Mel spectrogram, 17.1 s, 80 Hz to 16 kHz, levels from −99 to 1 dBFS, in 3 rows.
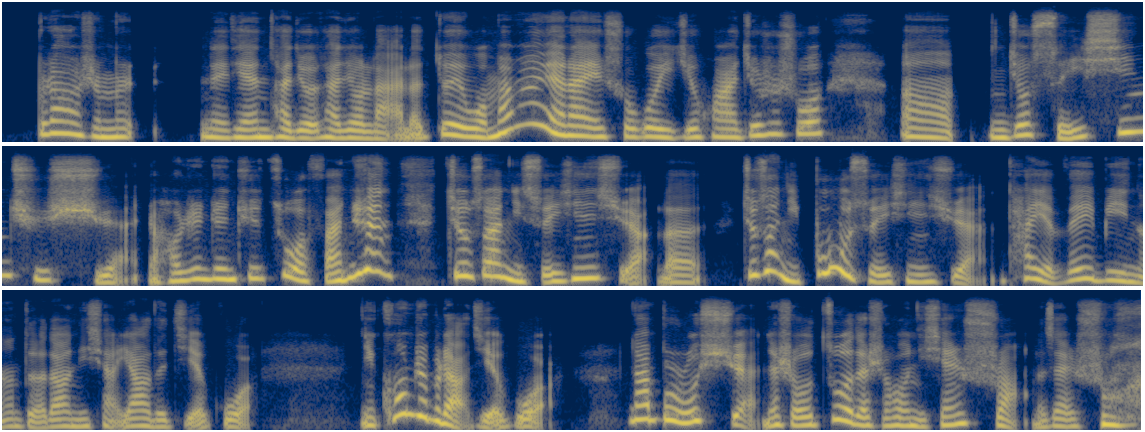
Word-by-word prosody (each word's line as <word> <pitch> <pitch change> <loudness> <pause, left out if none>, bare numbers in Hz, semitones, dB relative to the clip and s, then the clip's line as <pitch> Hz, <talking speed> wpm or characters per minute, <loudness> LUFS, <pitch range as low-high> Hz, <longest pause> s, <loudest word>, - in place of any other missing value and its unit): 不 285 - -2
知 - - +3
道 295 -2 +3
什 225 - -2
么 210 +1 +3 0.3
哪 210 -3 -1
天 205 +1 +3
它 205 -1 +1
就 185 -1 +1
它 200 -2 0
就 190 0 +1
来 170 -2 -4
了。 - - -3
对， 260 +3 +3
我 210 -2 +4
妈 270 +9 +6
妈 - - -4 0.2
原 285 - +6
来 245 -2 +5
也 220 - +2
说 220 0 -4
过 220 0 +2
一 205 - +1
句 205 +2 -3
话， 210 0 -1
就 255 - -1
是 285 - -2
说： 295 +2 -2 0.4
“呃， 210 -6 -1
你 200 - 0
就 260 +4 +1
随 185 -8 -2
心 330 +9 0
去 285 -9 -3
选， 195 -6 -2
然 - - -6
后 210 - +1
认 255 +4 +3
真 260 -1 +5
去 280 +1 -3
做。 270 -3 +1
“反 205 +1 +2
正 355 - +5 0.4
就 345 -1 +4
算 335 -3 +3
你 - - +5
随 195 +1 -1
心 275 +5 +4
选 290 - -5
了， - - -5 0.2
就 360 - +1
算 470 - +3
你 - - +3
不 435 +1 +4
随 190 -8 -3
心 190 0 -4
选， 185 - -6
它 285 - -5
也 245 - +1
未 260 +3 0
必 225 -2 -1
能 180 -1 -4
得 155 -4 -5
到 180 +3 -2
你 180 0 -4
想 - - -8
要 195 0 -2
的 170 - -5
结 165 - -6
果， - - -5 0.5
你 - - -1
控 475 +3 +2
制 435 - +6
不 - - +4
了 - - +4
结 - - -2
果 - - -2
儿， - - -12 0.3
那 355 +2 +3
不 345 -1 +2
如 290 0 +5
选 270 -8 -2
的 210 - 0
时 215 - -1
候、 210 - +2
做 320 +8 +2
的 210 - +2
时 195 - -6
候 200 -1 0
你 190 - 0
先 215 +8 0
爽 210 -7 -4
了 - - -7
再 185 -2 -3
说。 225 +5 +2
220 Hz, 335 characters per minute, -20 LUFS, 195-280 Hz, 0.5 s, 妈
